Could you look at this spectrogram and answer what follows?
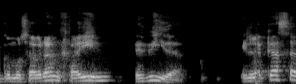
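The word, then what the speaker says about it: חיים: La palabra vida en hebreo se dice Jaim, lo acabamos de ver.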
